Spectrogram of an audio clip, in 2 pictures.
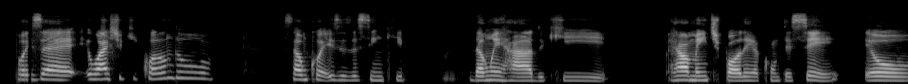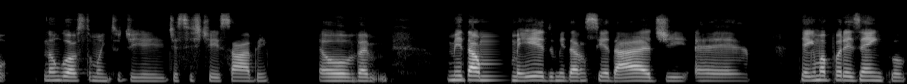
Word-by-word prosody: Pois 225 Hz, 0 st, -1 dB
é, 215 Hz, -3 st, +4 dB
eu 240 Hz, +1 st, -1 dB
acho 245 Hz, +4 st, +4 dB
que 265 Hz, 0 st, -16 dB
quando, 275 Hz, 0 st, -5 dB, 0.7 s
são 225 Hz, -1 st, -1 dB
coisas, 200 Hz, -3 st, -5 dB
assim, 195 Hz, 0 st, -4 dB
que 190 Hz, +1 st, -14 dB, 0.6 s
dão 195 Hz, +1 st, +1 dB
errado 175 Hz, -2 st, +3 dB
e -, -, -13 dB
que 175 Hz, 0 st, -9 dB, 0.6 s
realmente 195 Hz, 0 st, +5 dB
podem 180 Hz, 0 st, +2 dB
acontecer. 175 Hz, 0 st, -1 dB, 0.3 s
Eu 185 Hz, -2 st, +1 dB, 0.4 s
não 190 Hz, 0 st, -4 dB
gosto 180 Hz, -1 st, -1 dB
muito 170 Hz, +5 st, -12 dB
de 160 Hz, -4 st, -10 dB
de -, -, -9 dB
assistir, 165 Hz, -1 st, -4 dB
sabe? 165 Hz, 0 st, -1 dB, 0.5 s
Ou 170 Hz, 0 st, 0 dB
vai 170 Hz, -1 st, -1 dB, 0.8 s
me 205 Hz, 0 st, 0 dB
dá 200 Hz, -1 st, +9 dB
um 195 Hz, 0 st, -5 dB
medo, 180 Hz, 0 st, +1 dB
me 180 Hz, -1 st, -8 dB
dá 175 Hz, -1 st, +1 dB
ansiedade, 170 Hz, -1 st, +2 dB
eh. 165 Hz, -1 st, -6 dB, 0.6 s
Tem 190 Hz, 0 st, +2 dB
uma, 200 Hz, 0 st, +2 dB
por 205 Hz, 0 st, -2 dB
exemplo, 180 Hz, -3 st, +1 dB
185 Hz, 130 wpm, -25 LUFS, 170-200 Hz, 0.8 s, dá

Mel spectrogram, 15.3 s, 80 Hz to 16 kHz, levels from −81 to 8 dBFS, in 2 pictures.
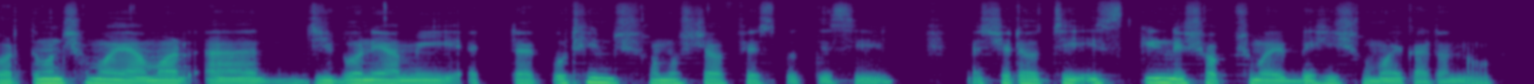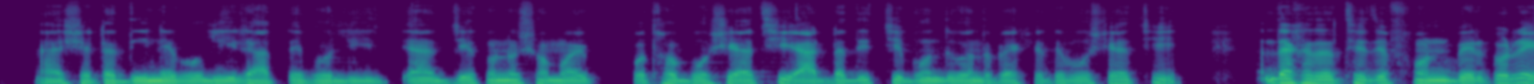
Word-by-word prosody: বর্তমান 155 Hz, +6 st, +3 dB
সময়ে 150 Hz, -4 st, +2 dB
আমার, 130 Hz, 0 st, +3 dB, 0.2 s
আ -, -, +2 dB, 0.5 s
জীবনে 135 Hz, +1 st, +3 dB
আমি 130 Hz, +1 st, +2 dB, 0.2 s
একটা 130 Hz, +1 st, -8 dB
কঠিন 150 Hz, +5 st, +2 dB, 0.2 s
সমস্যা 135 Hz, +1 st, 0 dB
face 120 Hz, 0 st, -6 dB
করতেছি। 105 Hz, -1 st, -7 dB, 0.7 s
সেটা 150 Hz, +2 st, -2 dB
হচ্ছে 140 Hz, +1 st, -4 dB, 0.2 s
screen-এ 170 Hz, -1 st, +3 dB
সবসময় 130 Hz, -1 st, -1 dB
বেশি 125 Hz, +3 st, 0 dB
সময় 110 Hz, -2 st, 0 dB
কাটানো। 100 Hz, -1 st, -5 dB, 0.5 s
অ্যা 105 Hz, -, -2 dB
সেটা 120 Hz, +1 st, +1 dB
দিনে 120 Hz, 0 st, +6 dB
বলি, 115 Hz, +1 st, +2 dB
রাতে 115 Hz, +2 st, -1 dB
বলি, 115 Hz, 0 st, +1 dB, 0.2 s
অ্যা 120 Hz, 0 st, +1 dB, 0.2 s
যে 130 Hz, -, +3 dB
কোনো 130 Hz, 0 st, +4 dB
সময় 125 Hz, -3 st, +1 dB, 0.2 s
কোথাও 125 Hz, +1 st, -1 dB
বসে 125 Hz, +1 st, 0 dB
আছি, 125 Hz, -, -5 dB
আড্ডা 110 Hz, +3 st, -1 dB
দিচ্ছি, 135 Hz, +1 st, -3 dB
বন্ধু-বান্ধব 120 Hz, 0 st, +2 dB
একসাথে 120 Hz, +1 st, -5 dB
বসে 125 Hz, +3 st, -3 dB
আছি। -, -, -5 dB, 0.6 s
দেখা 160 Hz, -1 st, +5 dB
যাচ্ছে 140 Hz, +2 st, +1 dB
যে, -, -, +4 dB
phone 130 Hz, -2 st, +4 dB
বের 125 Hz, -1 st, +3 dB
করে 160 Hz, +1 st, +3 dB
125 Hz, 170 wpm, -25 LUFS, 120-140 Hz, 0.7 s, দিনে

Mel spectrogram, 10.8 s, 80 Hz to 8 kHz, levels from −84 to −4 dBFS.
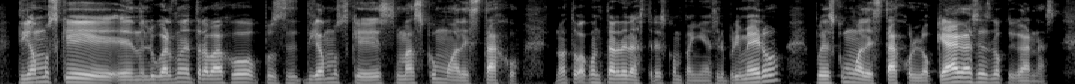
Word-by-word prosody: digamos 145 Hz, +5 st, +2 dB
que, 130 Hz, -6 st, +4 dB
en 120 Hz, 0 st, -7 dB
el 120 Hz, -, -8 dB
lugar 125 Hz, +1 st, -2 dB
donde 155 Hz, 0 st, -4 dB
trabajo, 130 Hz, 0 st, -2 dB
pues, 115 Hz, -1 st, -6 dB
digamos 130 Hz, +2 st, -4 dB
que 115 Hz, -1 st, -3 dB
es 120 Hz, -, -3 dB
más 125 Hz, 0 st, 0 dB
como 130 Hz, -4 st, -8 dB
a -, -, -3 dB
destajo, 105 Hz, -2 st, -1 dB, 0.3 s
¿no? -, -, -8 dB
Te -, -, -9 dB
voy -, -, -2 dB
a -, -, -23 dB
contar 135 Hz, -1 st, -1 dB
de 135 Hz, -, 0 dB
las 120 Hz, -4 st, -3 dB
3 120 Hz, -1 st, -10 dB
compañías. 105 Hz, -3 st, -13 dB
El 105 Hz, -, -14 dB
primero, 150 Hz, -, 0 dB, 0.3 s
pues, 130 Hz, 0 st, -2 dB
es 125 Hz, -, 0 dB
como 150 Hz, -3 st, -3 dB
a -, -, +1 dB
destajo, 115 Hz, +1 st, +1 dB
lo 105 Hz, 0 st, -7 dB
que 130 Hz, -, +5 dB
hagas 160 Hz, 0 st, +7 dB
es 145 Hz, -2 st, -3 dB
lo 140 Hz, 0 st, -7 dB
que 105 Hz, -, -14 dB
ganas. 100 Hz, -3 st, -7 dB
125 Hz, 210 wpm, -26 LUFS, 115-140 Hz, 0.3 s, hagas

